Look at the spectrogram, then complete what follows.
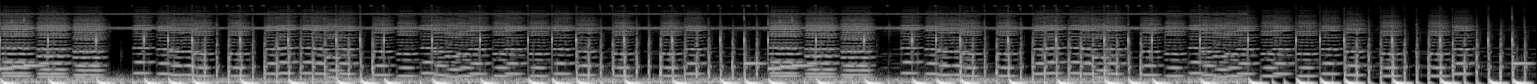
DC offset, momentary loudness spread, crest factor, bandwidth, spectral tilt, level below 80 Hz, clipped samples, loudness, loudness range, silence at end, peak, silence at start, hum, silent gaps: under 0.1%; 5 LU; 10 dB; 12 kHz; -5.5 dB/octave; -12 dBFS; 0.1%; -14 LUFS; 1 LU; 0 s; 0 dBFS; 0 s; none; none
